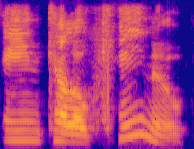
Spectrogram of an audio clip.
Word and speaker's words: Ein Keloheinu: Orthodox Jews pronounce it as Ein Kelokeinu when referring to it outside of prayer in order to avoid taking the name of God in vain or otherwise violating the sanctity of reverence to the Almighty.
